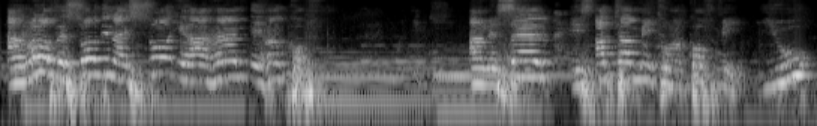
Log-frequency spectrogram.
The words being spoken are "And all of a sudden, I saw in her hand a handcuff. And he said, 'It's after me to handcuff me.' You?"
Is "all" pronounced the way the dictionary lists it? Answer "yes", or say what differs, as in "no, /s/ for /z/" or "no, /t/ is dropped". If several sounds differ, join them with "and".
no, /n/ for /l/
